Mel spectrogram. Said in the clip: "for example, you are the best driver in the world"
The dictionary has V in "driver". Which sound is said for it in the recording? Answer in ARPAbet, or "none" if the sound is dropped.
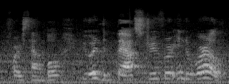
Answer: F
